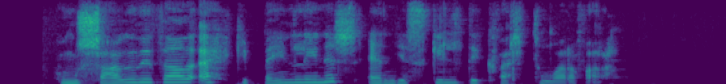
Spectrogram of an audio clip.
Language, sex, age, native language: Icelandic, female, 20-29, Icelandic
